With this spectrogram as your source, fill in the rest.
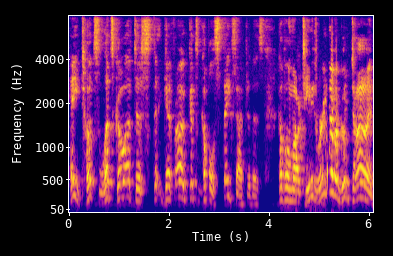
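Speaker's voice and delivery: high, put-on old man voice. Voicing the baby husband in a photo inviting his wife out: put-on old man voice. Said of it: "an expression on his face that's just like".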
